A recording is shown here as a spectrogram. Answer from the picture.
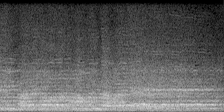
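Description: Many voices singing a devotional hymn together in long held notes.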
